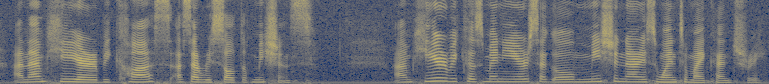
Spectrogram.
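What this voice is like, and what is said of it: Uruguayan-accented English. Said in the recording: “I am from the country of Uruguay. You probably noticed my accent.”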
